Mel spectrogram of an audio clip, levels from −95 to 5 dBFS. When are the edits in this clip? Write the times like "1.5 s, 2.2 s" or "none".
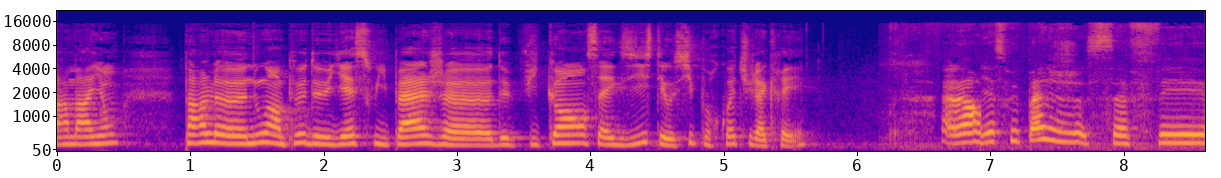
6.9 s

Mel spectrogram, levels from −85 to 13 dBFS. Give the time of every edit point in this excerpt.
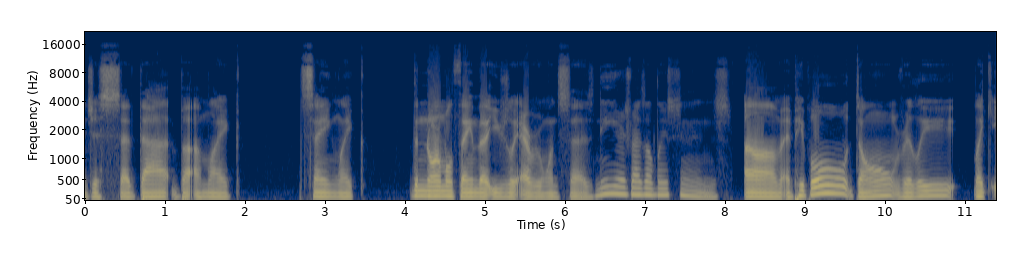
8.1 s

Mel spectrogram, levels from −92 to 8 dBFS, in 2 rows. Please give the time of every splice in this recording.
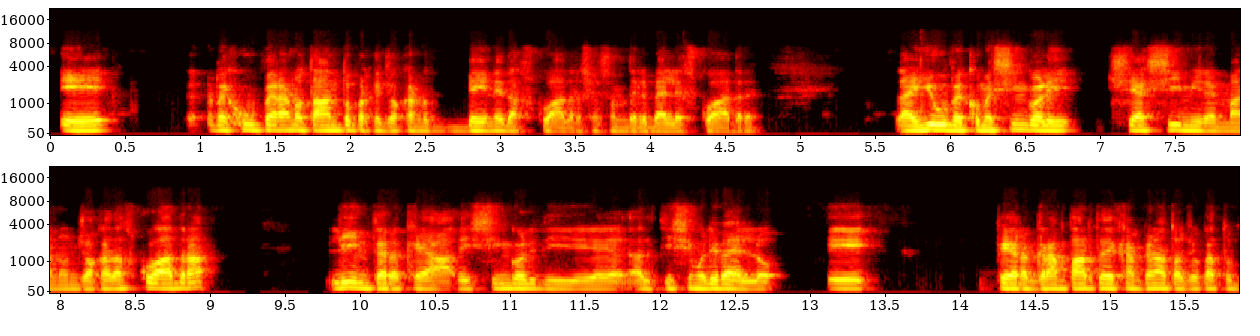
10.6 s

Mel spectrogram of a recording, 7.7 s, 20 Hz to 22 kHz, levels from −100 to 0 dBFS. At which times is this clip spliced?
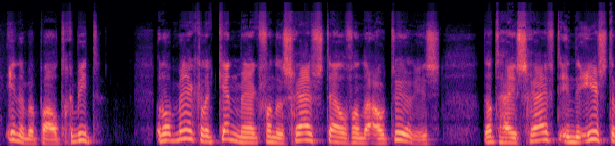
1.9 s

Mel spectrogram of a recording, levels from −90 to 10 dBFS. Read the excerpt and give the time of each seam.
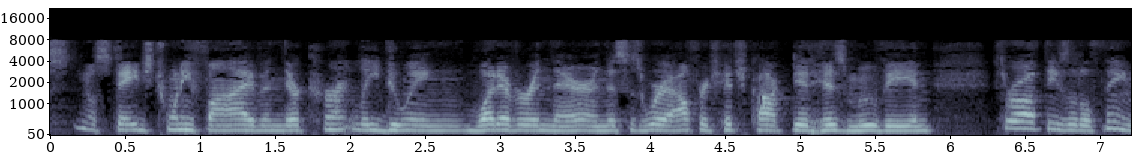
6.3 s

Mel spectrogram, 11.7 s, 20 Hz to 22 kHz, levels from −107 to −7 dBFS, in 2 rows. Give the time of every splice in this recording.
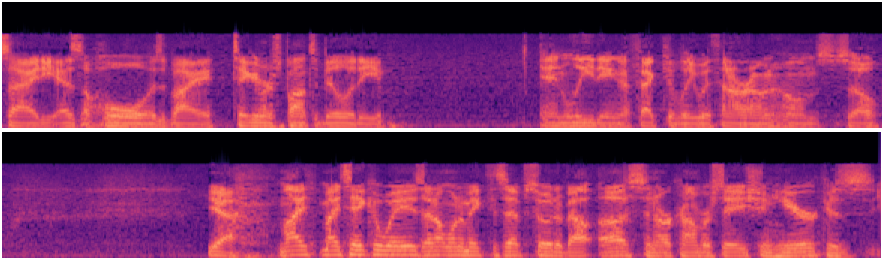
1.5 s

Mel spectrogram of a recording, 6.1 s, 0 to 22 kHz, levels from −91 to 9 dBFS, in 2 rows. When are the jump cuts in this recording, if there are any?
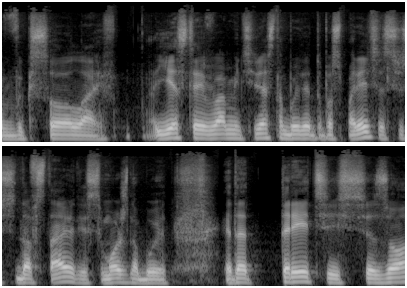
none

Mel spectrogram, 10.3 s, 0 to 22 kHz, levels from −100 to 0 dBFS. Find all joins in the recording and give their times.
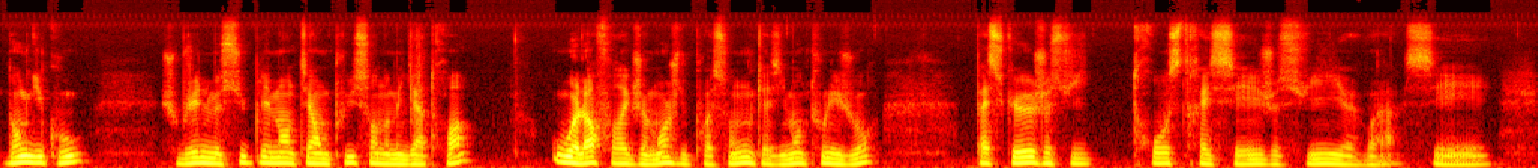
none

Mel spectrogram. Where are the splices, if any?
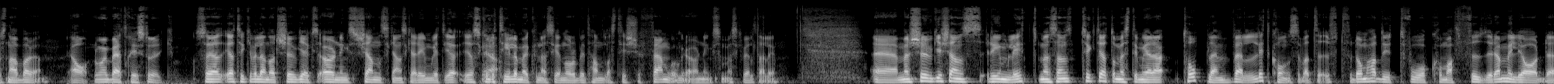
1.9 s

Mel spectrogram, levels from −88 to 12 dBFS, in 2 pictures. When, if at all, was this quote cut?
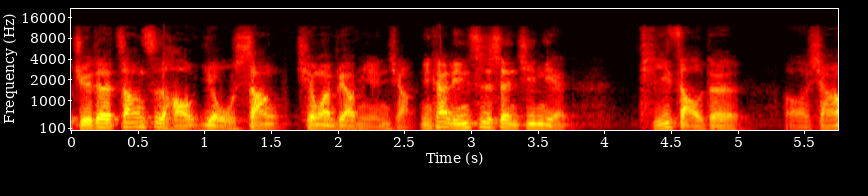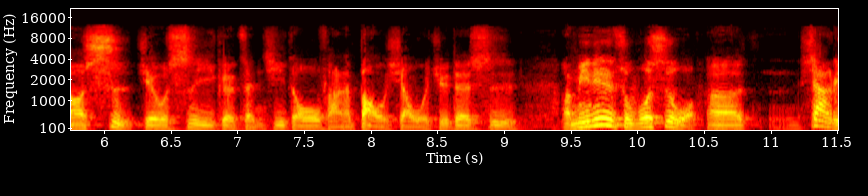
10.5 s

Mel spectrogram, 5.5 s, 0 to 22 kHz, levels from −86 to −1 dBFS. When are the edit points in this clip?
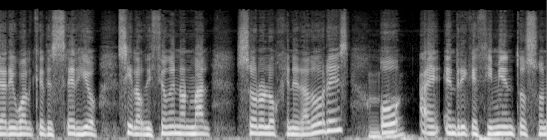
1.2 s

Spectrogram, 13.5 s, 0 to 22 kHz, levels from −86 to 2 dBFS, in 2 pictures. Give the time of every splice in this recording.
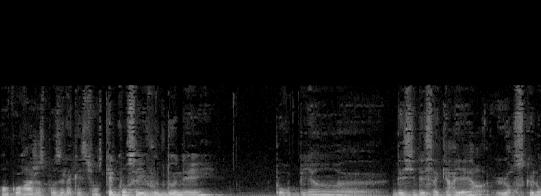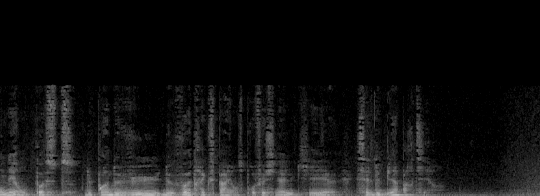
1.2 s, 4.8 s, 7.8 s

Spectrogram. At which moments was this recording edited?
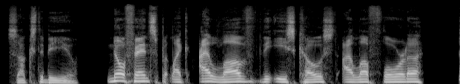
none

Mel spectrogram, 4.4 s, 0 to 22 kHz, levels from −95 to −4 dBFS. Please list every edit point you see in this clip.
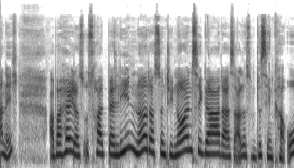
none

